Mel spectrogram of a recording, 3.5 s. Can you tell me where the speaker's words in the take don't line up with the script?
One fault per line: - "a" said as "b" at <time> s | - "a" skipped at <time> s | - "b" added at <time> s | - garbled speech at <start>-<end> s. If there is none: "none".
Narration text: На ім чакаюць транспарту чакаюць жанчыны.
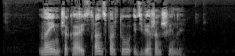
- "чакаюць" said as "дзве" at 2.1 s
